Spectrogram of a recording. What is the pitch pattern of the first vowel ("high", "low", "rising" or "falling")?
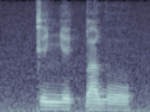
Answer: low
